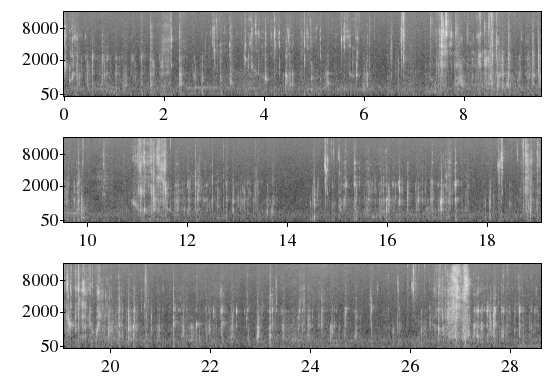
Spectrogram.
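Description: Close-miked eating of fresh figs: wet chewing and biting with many small clicks and crunches, rising in louder bursts every several seconds.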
